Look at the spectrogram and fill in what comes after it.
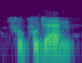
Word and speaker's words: Fujian: I believe you said it's Fuyan. Is that, am I saying that right? The Sturgeons? – Yeah, yeah. Fujian. – Fujian, actually. Okay, the Fujian Sturgeons.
